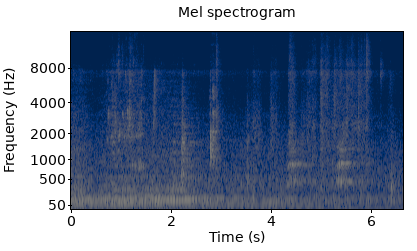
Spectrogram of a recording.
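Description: Water sloshing in the grinder jar as the leftover tomato-coconut paste is rinsed out, with a sharp clink about three seconds in. A few short high calls sound in the background.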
